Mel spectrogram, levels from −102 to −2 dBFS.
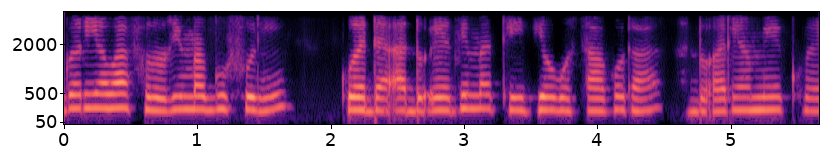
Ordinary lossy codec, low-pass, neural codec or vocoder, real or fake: none; 3.6 kHz; codec, 16 kHz, 2 kbps, X-Codec, HuBERT features, trained on general audio; fake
